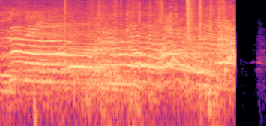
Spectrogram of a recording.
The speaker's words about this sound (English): Instead of being rude fucks and booing me, you properly educate me on what a game engine is, you dicks and dickette for the lady out there.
